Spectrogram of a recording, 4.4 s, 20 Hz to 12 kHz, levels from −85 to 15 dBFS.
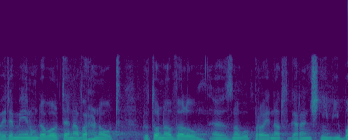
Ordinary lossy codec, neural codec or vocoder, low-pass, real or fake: MP3, 64 kbps; none; 7.2 kHz; real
